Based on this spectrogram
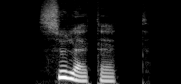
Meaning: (verb) 1. third-person singular indicative past indefinite of születik 2. past participle of születik: born
- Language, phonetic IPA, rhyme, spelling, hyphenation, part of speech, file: Hungarian, [ˈsylɛtɛtː], -ɛtː, született, szü‧le‧tett, verb / adjective, Hu-született.ogg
